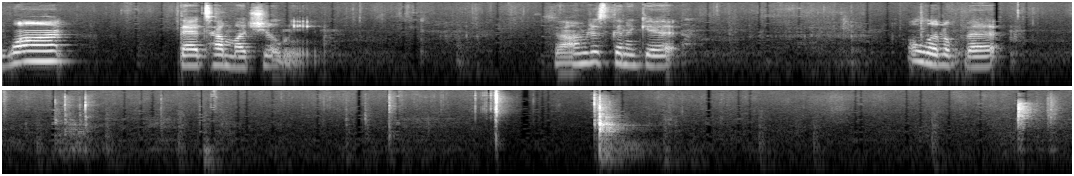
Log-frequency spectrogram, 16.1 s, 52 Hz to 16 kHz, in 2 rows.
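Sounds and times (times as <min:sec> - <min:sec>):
twine rustling: 0:00.0 - 0:12.2.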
